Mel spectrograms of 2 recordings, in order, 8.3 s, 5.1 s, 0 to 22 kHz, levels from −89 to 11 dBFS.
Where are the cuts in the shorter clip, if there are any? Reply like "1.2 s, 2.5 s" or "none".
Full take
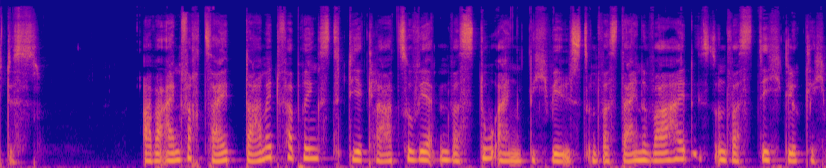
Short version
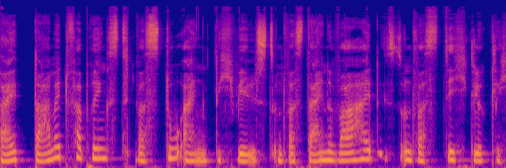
1.4 s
